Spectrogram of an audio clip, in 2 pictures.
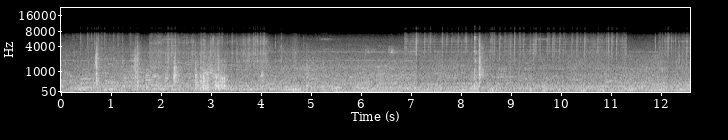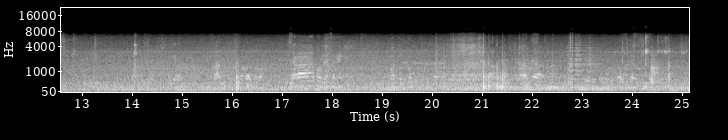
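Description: Metal bangs and clanks on metal.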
